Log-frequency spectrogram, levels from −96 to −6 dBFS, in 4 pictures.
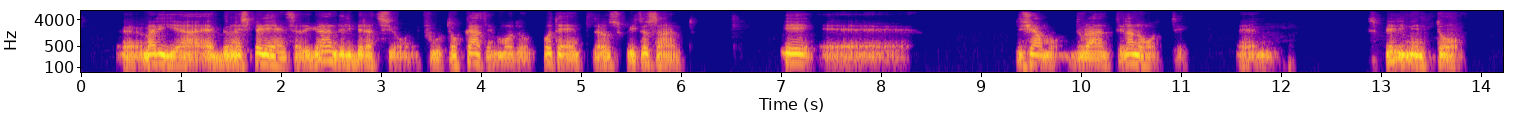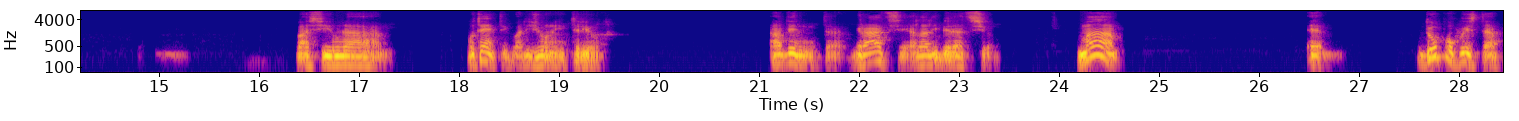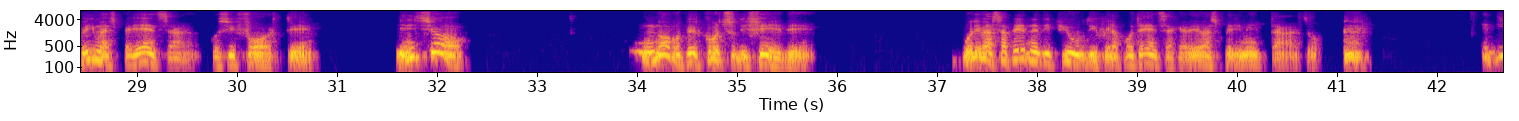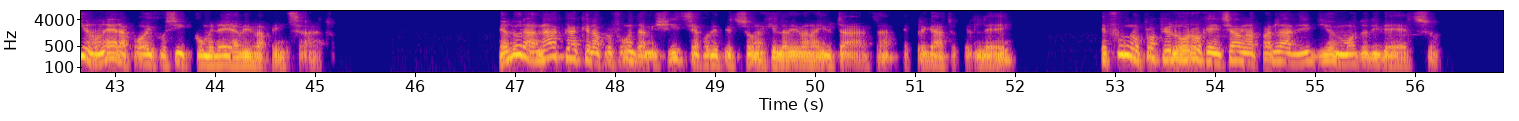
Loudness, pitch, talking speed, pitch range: -22 LUFS, 255 Hz, 100 wpm, 245-270 Hz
